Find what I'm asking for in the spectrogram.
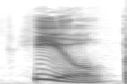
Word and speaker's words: Gil: Is it Gill? I don't know. I get confused with the tone. – It's pronounced heel, but it's spelled G-I-L. So a lot of people just say Luis Gill.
